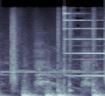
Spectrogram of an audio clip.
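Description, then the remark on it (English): A bright quiz answer bell rings out with sustained, shimmering metallic tones, struck sharply near the end, over low background rumble and a few short bursts of chatter. “Oh, who won that bell?”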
